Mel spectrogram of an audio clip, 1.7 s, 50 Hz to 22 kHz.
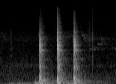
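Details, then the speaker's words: Nissan Primera P12, rear noise after a 400-mile trip; muffler shaken by hand: three sharp metallic knocks about a quarter second apart. The muffler moves too much and its hanger arm strikes nearby metal. "so it seems the muffler is moving too much and hitting something"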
